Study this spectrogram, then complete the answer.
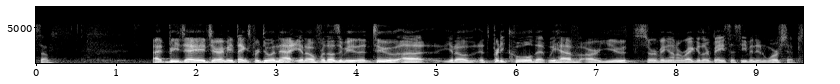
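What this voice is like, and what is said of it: Sick, weird-sounding voice. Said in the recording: “I'm sick this morning. My voice doesn't normally sound like this. Does it sound weird out there? ... this like cross between Ray Romano and something else”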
